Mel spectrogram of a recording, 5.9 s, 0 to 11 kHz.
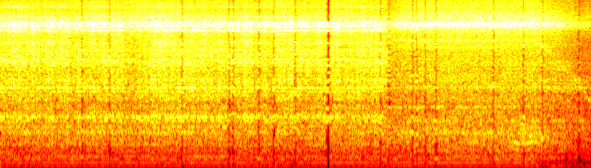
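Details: Semi-homemade 1-inch belt sander after replacing noisy worn-bearing wheels with serpentine belt pulleys from cars: even, steady hiss and whir from the belt with constant motor pitch, no thumps or rattles; runs smoothly after repair.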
